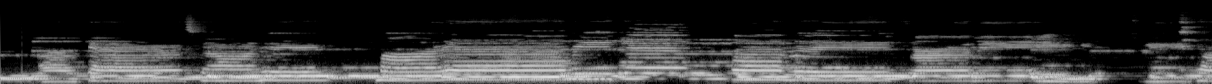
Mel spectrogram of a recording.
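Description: A hymn sung by a voice in phrases over sustained electronic-organ or keyboard chords, heard through a Zoom call's audio, with a brief break between phrases near the end.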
